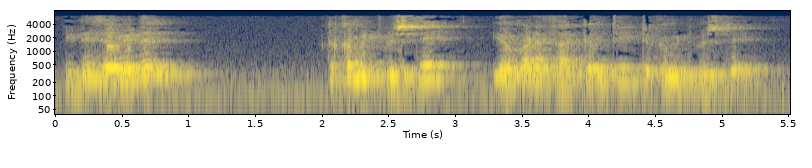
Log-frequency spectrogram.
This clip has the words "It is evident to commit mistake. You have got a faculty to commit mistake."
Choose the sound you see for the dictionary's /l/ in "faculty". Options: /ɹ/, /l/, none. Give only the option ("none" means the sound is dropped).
/l/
